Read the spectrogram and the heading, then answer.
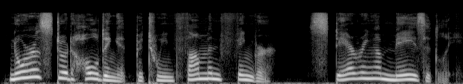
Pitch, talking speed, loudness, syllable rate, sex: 225 Hz, 130 wpm, -16 LUFS, 4.4 syllables/s, female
